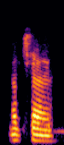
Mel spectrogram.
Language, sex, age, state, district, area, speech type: Odia, male, 18-30, Odisha, Kendrapara, urban, conversation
